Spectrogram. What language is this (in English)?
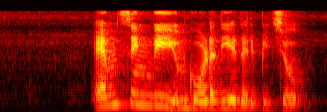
Malayalam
